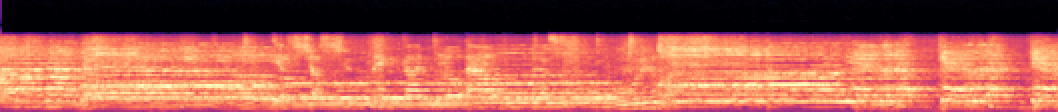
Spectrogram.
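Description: A mixed-voice collegiate a cappella group singing a pop song in close harmony, voices holding chords, with an upward slide in the harmony about six and a half seconds in.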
